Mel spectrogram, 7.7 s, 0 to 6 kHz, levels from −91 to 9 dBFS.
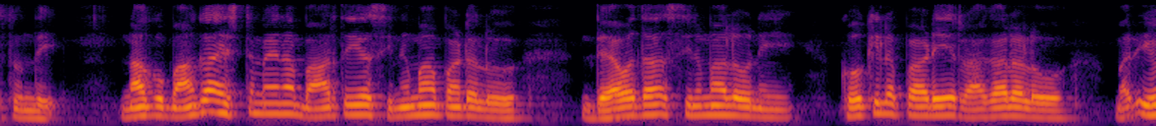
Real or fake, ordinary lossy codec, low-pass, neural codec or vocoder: real; none; 5.4 kHz; none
